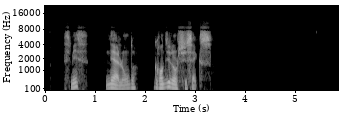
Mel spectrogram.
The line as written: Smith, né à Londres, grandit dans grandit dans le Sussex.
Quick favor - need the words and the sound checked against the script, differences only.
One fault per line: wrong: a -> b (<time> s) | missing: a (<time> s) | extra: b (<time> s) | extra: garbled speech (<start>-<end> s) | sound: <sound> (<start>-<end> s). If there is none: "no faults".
missing: grandit dans (2.6 s)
